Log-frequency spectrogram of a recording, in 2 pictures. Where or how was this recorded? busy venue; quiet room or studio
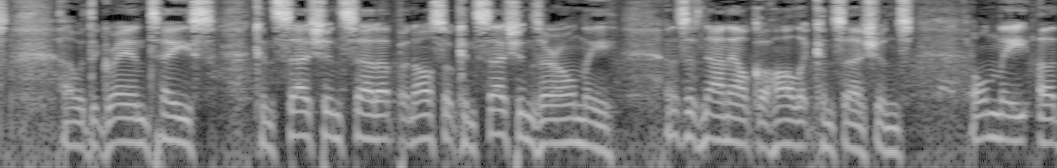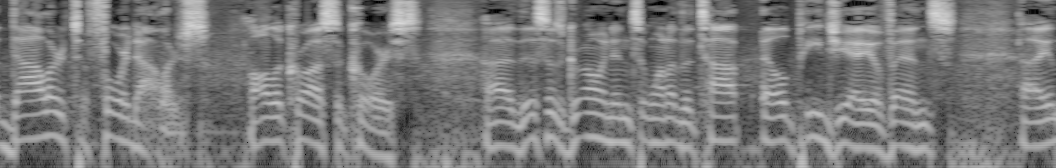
busy venue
